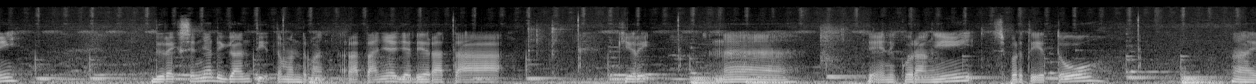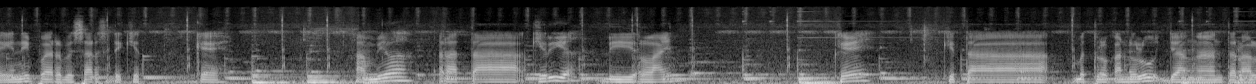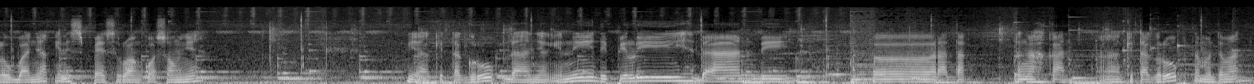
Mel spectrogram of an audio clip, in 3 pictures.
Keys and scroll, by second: 5.4 ctrl+z, 8.8 alt+Up, 8.9 alt+Up, 9.4 alt+Down, 29.8 ctrl+g, 33.0 z, 34.3 v.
